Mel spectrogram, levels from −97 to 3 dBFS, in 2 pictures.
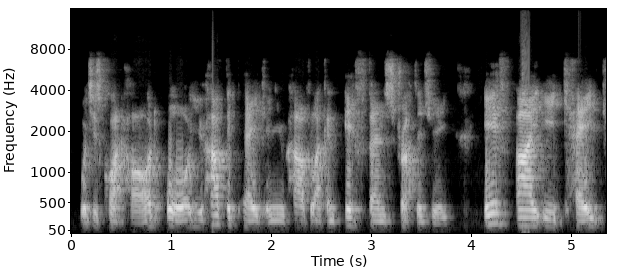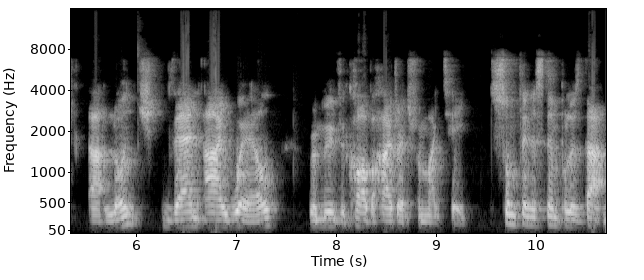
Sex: male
